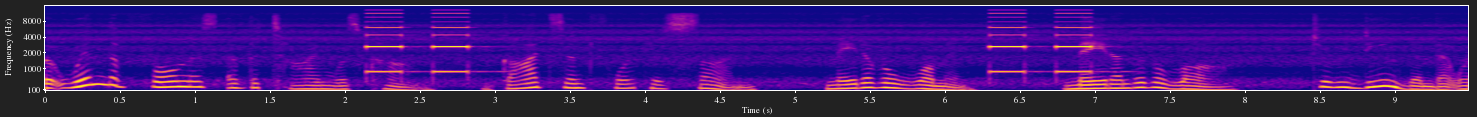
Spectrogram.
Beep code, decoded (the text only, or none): 2 short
